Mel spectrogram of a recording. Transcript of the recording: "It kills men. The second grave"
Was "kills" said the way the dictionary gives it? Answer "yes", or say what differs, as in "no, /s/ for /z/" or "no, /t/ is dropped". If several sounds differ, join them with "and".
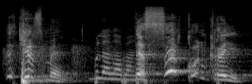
no, /l/ is dropped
